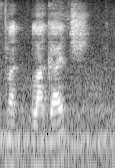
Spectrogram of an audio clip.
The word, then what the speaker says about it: Blagaj: the spelling for example the J is not pronounced as a J the J is pronounced as Y. Sarai the first destination is notaj yes so you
